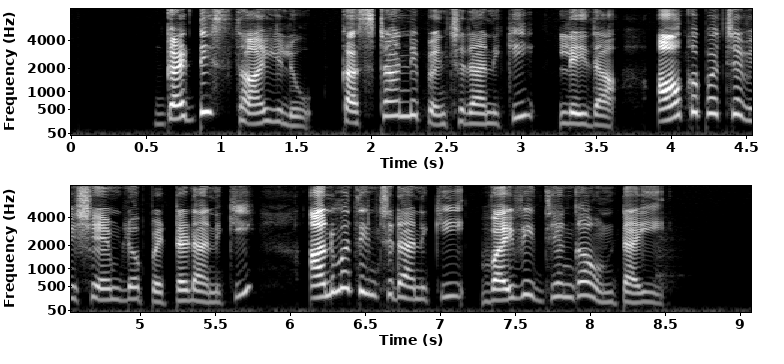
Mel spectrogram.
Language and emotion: Telugu, neutral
